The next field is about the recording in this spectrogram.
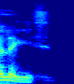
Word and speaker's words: legis: es un término legis, perdón, se pronuncia legis, es un término jurídico.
